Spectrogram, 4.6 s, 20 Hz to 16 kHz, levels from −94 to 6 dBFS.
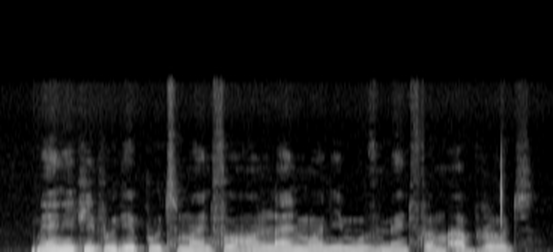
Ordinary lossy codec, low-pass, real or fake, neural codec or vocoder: none; 10.8 kHz; real; none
